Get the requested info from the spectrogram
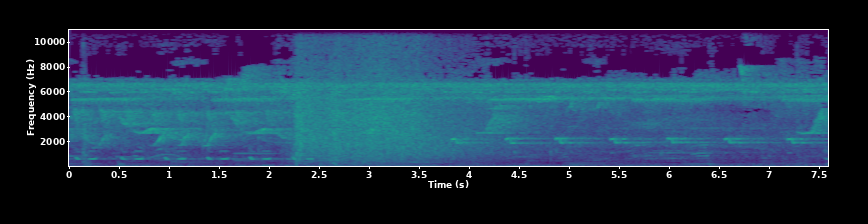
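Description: Outdoor garden ambience with birds calling: a quick run of short low chirps, then a higher short call repeated about twice a second. A wash of hiss comes in suddenly about two seconds in and fades over a few seconds.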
